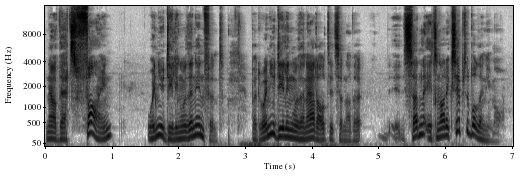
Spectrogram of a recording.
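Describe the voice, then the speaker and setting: A man's voice: medium pitch, very animated, quick pace, darkish tone, no room sound. A man giving an opinionated monologue to camera, rambling with restarts and asking rhetorical questions. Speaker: video host. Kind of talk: opinionated talking-head monologue.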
